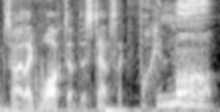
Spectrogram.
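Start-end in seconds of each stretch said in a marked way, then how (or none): 1.4-2.1 yell, annoyed at mom; angry yell. Retold or imitated. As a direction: shout up the stairs at mom. Angry teen yelling at mom.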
